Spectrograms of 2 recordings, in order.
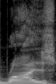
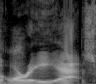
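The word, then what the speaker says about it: Ra's: of animated series and it was apparently supposed to be pronounced Roz in the first place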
